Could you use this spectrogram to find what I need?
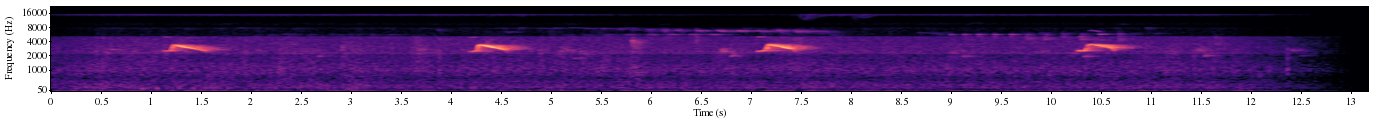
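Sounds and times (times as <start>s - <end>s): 
insects buzzing: 0.0s - 13.1s
golden-faced tyrannulet call: 1.1s - 1.8s, 4.2s - 4.8s, 6.7s - 7.8s, 10.2s - 10.9s.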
